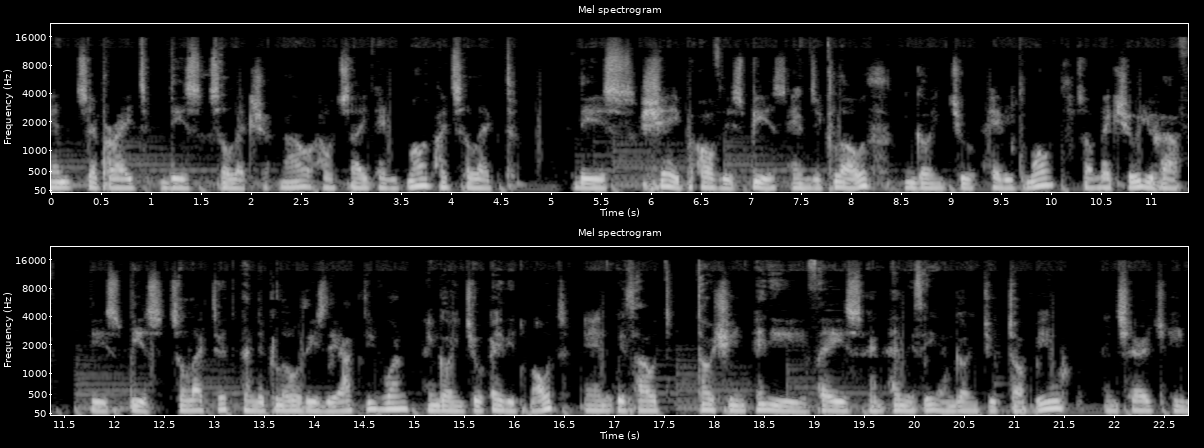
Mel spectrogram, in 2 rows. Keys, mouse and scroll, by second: 0.2 p, 1.6-2.2 middle drag, 2.2 Tab, 2.9 click, 5.3-7.3 middle drag, 7.8 shift+click, 9.7 Tab, 10.7-13.2 middle drag, 15.7 Tab, 17.2-20.9 middle drag, 20.9 KP_7.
